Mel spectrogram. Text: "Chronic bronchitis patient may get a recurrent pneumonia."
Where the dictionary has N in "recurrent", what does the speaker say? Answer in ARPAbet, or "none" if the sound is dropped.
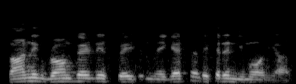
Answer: none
